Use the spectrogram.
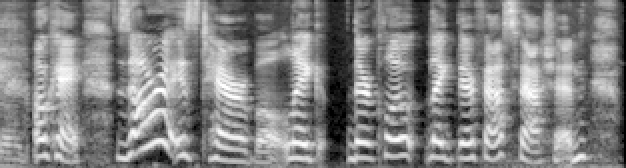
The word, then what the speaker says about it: Zara: So if you've ever been shopping at the mall, and there's a certain store that starts with it rhymes with Sarah. Honestly, you can just say it. Okay, Zara is terrible.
